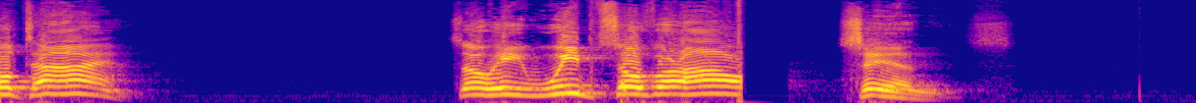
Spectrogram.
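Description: A man speaks with animation through a microphone, in short bursts.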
